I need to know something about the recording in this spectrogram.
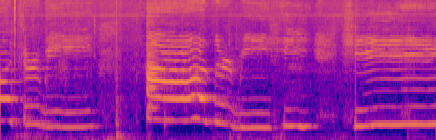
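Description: A girl singing unaccompanied: phrases of long held notes that slide down in pitch, with short breaks between them.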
